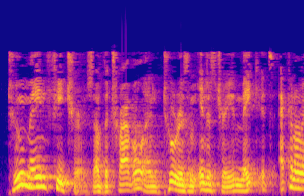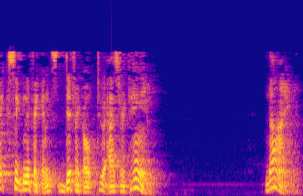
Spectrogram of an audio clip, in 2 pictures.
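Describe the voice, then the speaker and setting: In a dull, echoey room, a man reads exam material from a script. His delivery is slow and deliberate, and his intonation rises and falls noticeably as he sets out each instruction. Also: lowish voice. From Canada. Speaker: exam passage reader. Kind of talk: scripted reading of test instructions and questions.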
